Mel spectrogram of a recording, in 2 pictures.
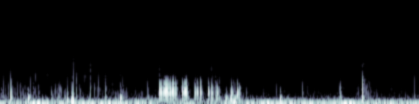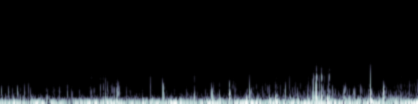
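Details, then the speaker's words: Loud, continuous gurgling and popping with a few longer rumbles from an empty stomach after exercising while hungry; loud bowel sounds (borborygmi). "Âm thanh réo rắt của dạ dày tôi tiếp tục một lúc ♪ Nếu bạn thích, xin vui lòng xem cho đến khi kết thúc 💗 ♪ Đó là một âm thanh đói tốt!"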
